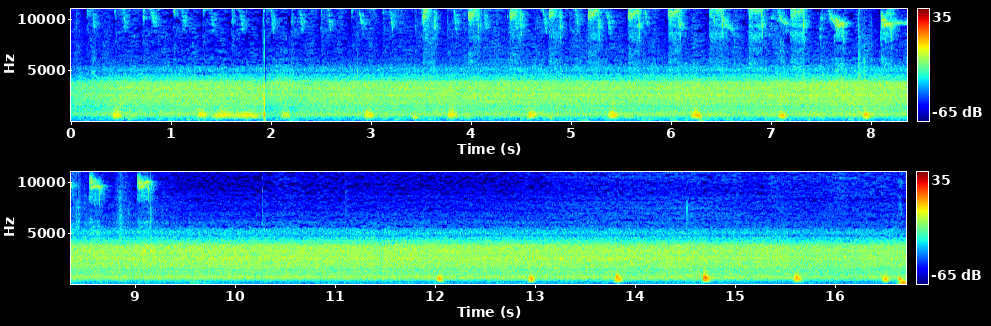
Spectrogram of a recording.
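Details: Arterial Doppler signal returning on cuff deflation to measure ankle systolic pressure for ABPI, during a varicose vein examination demonstration.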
